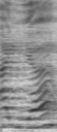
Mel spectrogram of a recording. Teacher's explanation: ada alif mad tobe'i, panjangnya 2 harkat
